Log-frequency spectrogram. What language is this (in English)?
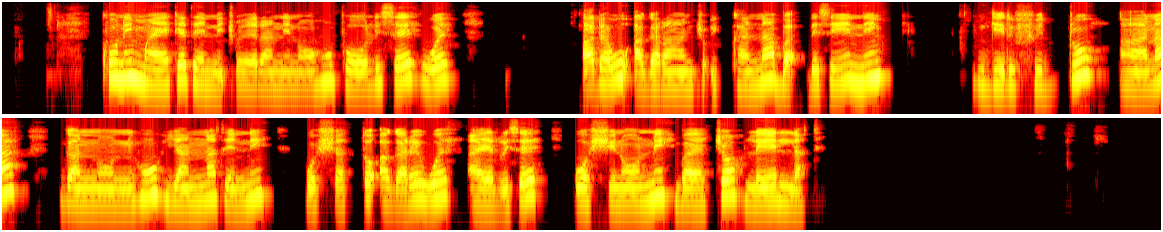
Sidamo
